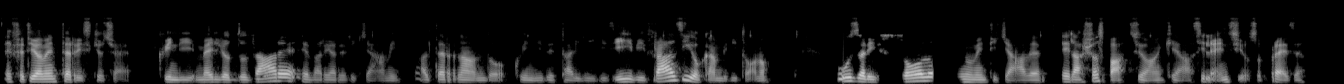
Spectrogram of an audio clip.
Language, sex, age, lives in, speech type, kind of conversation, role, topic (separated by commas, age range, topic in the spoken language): Italian, male, 25-29, Italy, read, expert-assistant, expert, Come si può raccontare una storia alternando tempi e dettagli senza confondere il lettore?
